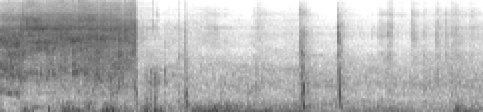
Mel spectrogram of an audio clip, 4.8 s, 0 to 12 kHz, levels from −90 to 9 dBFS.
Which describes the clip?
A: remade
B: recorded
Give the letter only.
A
